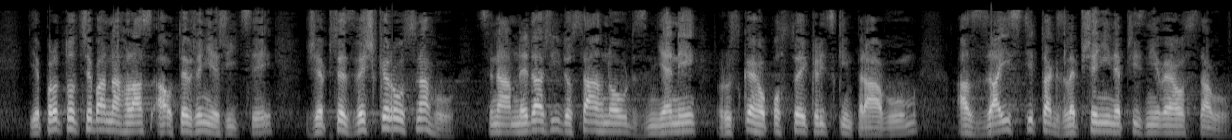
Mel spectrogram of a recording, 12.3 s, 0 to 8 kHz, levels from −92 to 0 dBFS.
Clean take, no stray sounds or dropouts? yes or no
yes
